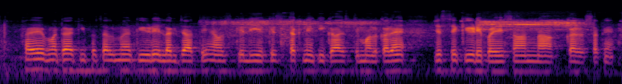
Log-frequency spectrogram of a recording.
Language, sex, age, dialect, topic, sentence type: Hindi, male, 18-24, Awadhi Bundeli, agriculture, question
